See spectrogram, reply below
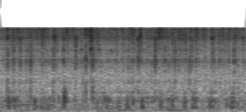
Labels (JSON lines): {"label": "biophony, cascading saw", "recorder": "HydroMoth"}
